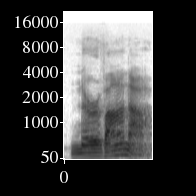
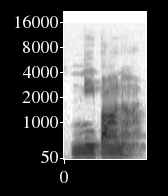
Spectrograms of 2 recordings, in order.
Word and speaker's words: Nibbana: for that would be Nirvana or Nibbana I am from the Terra bada tradition the early suta's and the word which is commonly pronounced nirvana in Sanskrit is pronounced Nibbana so we use that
